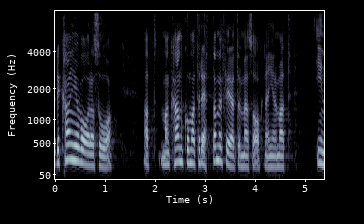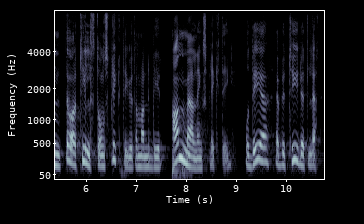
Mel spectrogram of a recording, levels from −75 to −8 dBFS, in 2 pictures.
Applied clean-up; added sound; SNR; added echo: neural mask model DeepFilterNet 3.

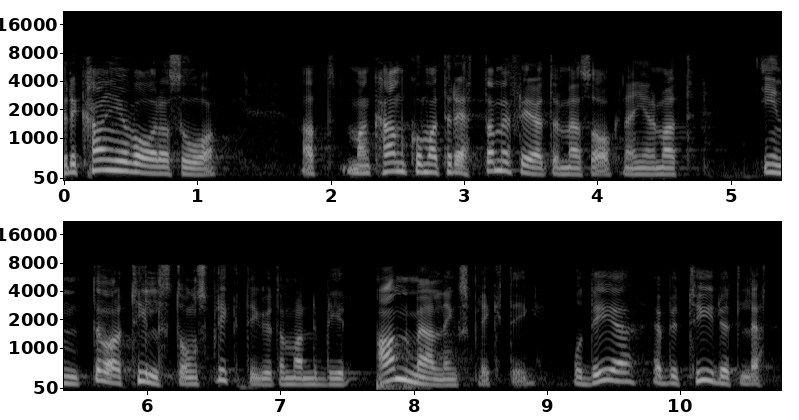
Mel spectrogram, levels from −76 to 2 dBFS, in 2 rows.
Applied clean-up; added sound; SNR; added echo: none; Cupboard open or close; 14 dB; none.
